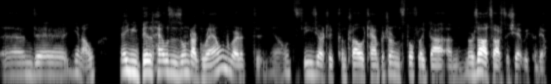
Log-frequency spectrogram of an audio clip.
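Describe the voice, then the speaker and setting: An Irish livestream host chats casually with viewers about vintage radios, his fairly high voice steady at a normal speed, a little mellow with vocal fry. He's hesitant yet opinionated, trailing off and hopping from thought to thought. The recording has no room sound.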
